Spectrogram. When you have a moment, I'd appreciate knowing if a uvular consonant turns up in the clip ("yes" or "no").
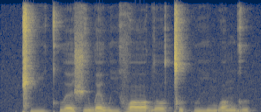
no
